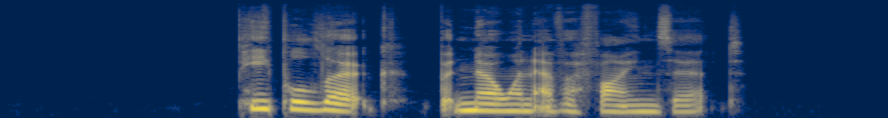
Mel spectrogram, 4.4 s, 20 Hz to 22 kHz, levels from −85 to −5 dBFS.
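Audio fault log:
Nothing stood out on listening to the speech in this recording.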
